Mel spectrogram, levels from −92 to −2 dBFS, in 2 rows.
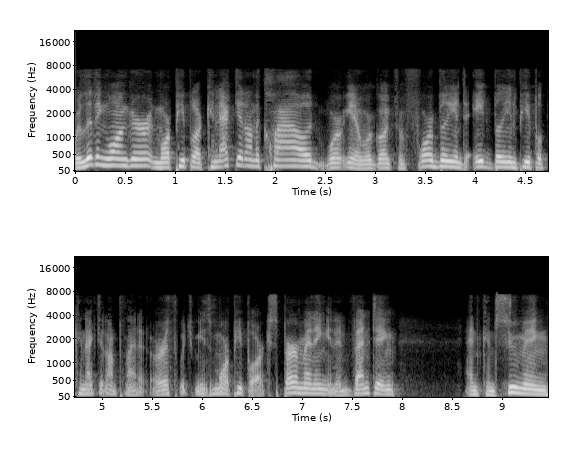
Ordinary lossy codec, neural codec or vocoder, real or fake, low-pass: AAC, 32 kbps; codec, 16 kHz in and 24 kHz out, 1 kbps, XY-Tokenizer; fake; 7.2 kHz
